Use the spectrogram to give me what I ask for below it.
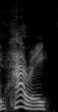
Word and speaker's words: Harry: In English or correct accent, the difference would be Harry and hairy. It's a very different vowel sound.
